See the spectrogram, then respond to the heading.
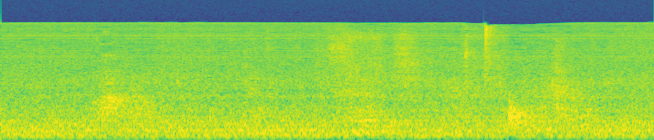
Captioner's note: students mumbling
